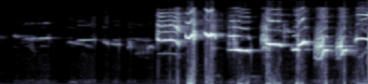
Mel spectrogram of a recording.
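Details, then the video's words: Oriental magpie-robin warming up with thin quiet whistles, then breaking into loud, rich, fast song of sharp whistled notes, buzzy chatters and slurred phrases in quick rhythm. "Kicauan kacer gacor emosi bongkar isian"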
